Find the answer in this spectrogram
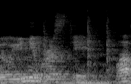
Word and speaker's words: university: 하지만 글자가 비슷하게 보여도 대학교, university와 같은 경우는 처음 글자가 마찬가지 U로 시작을 하지만 얘의 발음은 U.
